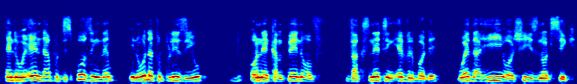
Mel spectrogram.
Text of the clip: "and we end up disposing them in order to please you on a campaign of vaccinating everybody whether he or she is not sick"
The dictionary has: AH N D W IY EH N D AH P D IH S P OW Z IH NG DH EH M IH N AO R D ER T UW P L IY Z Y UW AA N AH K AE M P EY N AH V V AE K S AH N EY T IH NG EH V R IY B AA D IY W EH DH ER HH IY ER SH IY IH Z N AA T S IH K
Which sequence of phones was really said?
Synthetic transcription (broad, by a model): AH N D W IY EH N D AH P D IH S P OW Z IH NG DH EH M IH N AO R D ER T UW P L IY Z Y UW AA N AH K AE M P EY N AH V V AE K S AH N EY T IH NG EH V R IY B AA D IY W EH DH ER HH IY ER SH IY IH Z N AA T S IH K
